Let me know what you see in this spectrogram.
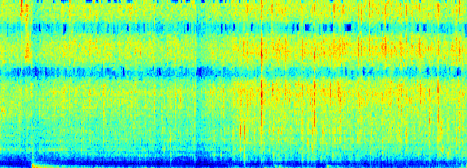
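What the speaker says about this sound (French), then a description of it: "Et j'y ajoute les bok choy." Bok choy frying in garlic in a pan, a strong continuous sizzle with a burst as the greens hit the oil and occasional scrapes as they are stirred.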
